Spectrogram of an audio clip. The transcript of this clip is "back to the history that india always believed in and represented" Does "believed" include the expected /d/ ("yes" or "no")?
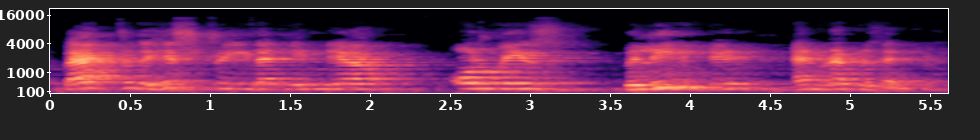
yes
